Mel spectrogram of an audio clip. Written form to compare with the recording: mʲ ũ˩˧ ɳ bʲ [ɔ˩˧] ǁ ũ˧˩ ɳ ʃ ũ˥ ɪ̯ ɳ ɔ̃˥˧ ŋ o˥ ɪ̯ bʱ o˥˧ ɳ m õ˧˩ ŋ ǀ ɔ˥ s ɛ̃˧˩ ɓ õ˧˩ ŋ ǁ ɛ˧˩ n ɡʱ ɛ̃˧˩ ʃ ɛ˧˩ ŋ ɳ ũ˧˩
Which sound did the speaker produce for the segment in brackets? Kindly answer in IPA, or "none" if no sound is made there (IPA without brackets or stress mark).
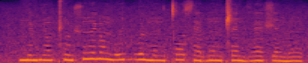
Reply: ɔ̃˩˧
